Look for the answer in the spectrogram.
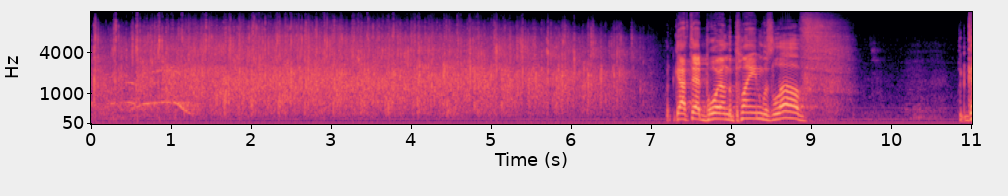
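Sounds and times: congregation applauding: 0.0 - 7.1.

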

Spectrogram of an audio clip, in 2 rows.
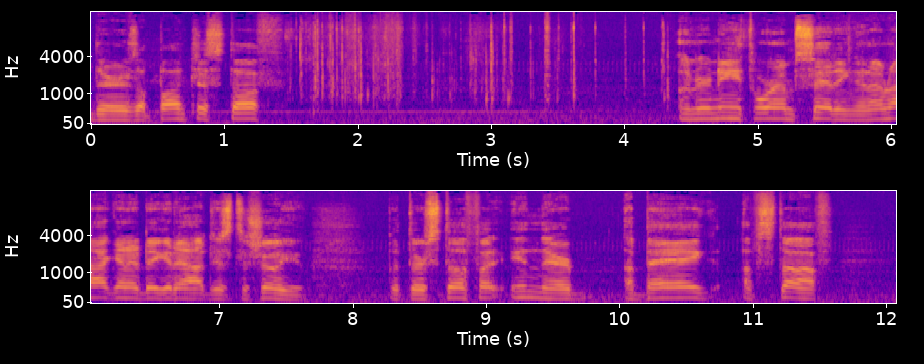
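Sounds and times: faint steady hum: 0.0 - 12.0
handling clicks and knocks: 1.6 - 4.5.

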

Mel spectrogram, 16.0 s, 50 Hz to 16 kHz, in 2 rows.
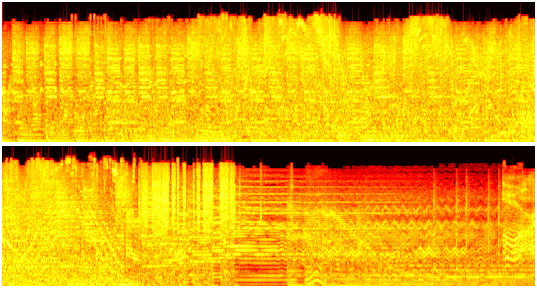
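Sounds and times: background music: 0.0 - 16.0
cartoon crashes: 6.2 - 11.6.

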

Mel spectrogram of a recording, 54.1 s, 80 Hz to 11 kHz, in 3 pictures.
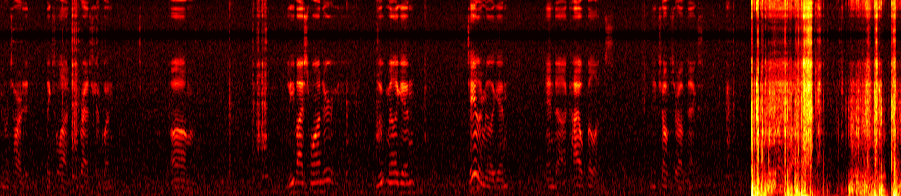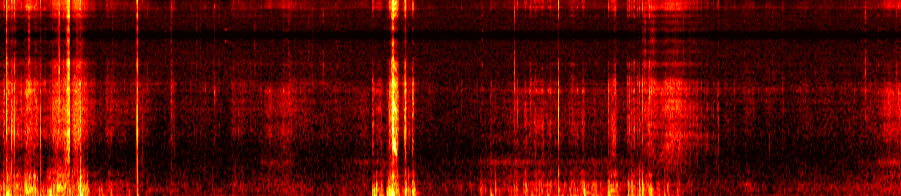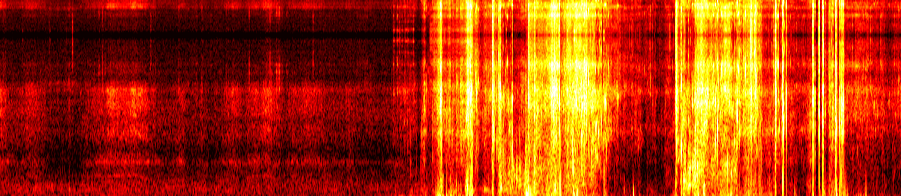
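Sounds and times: soft hiss: 0.0 - 17.5, 19.4 - 29.4, 30.0 - 49.6
wind rumbling on microphone: 15.0 - 54.0
wind buffeting microphone: 27.6 - 31.5
camera handling bumps: 50.8 - 53.1.

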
